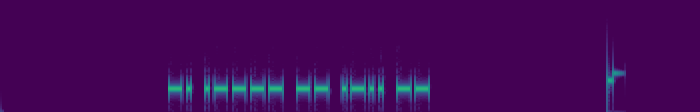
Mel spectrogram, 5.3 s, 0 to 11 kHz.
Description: Morse code, heard as a keyed tone, about 34 wpm, 700 Hz. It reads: N1MLM
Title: USA Call Signs - 5 Characters - 4x Character Spacing - 35wpm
